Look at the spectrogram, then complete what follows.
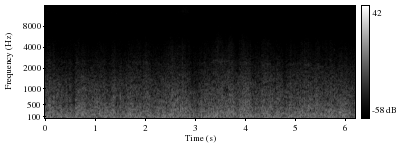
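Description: Steady low rumble of a car on the move: road, engine and wind noise with no distinct events.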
